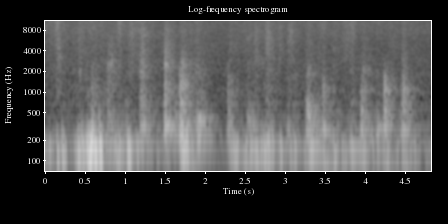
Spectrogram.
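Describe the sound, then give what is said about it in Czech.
A series of dull knocks on a door, irregular, with low thudding resonance between the taps and no voices. “Ťukáme teď na dveře, snad nám někdo otevře.”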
